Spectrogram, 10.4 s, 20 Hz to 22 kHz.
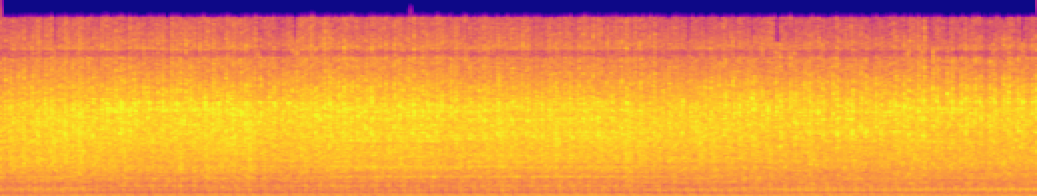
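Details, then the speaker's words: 1983 Jeep CJ, just jump-started after repairs: steady V8 idle with a faint quick puffing tick in time with the firing; small exhaust manifold leak. "That's better. I got a little exhaust leak over here."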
